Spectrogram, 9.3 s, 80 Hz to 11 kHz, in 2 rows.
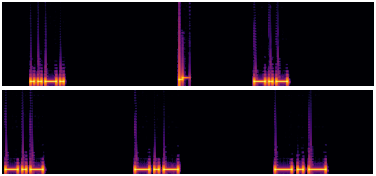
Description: Morse code, heard as a keyed tone, about 23 wpm, spaced as for 7 wpm, 700 Hz. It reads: F KKKK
